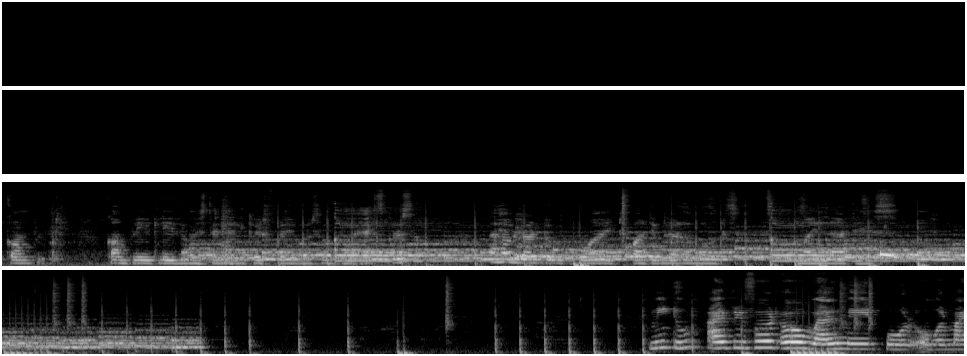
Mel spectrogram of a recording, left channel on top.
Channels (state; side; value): silent; left; digital silence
